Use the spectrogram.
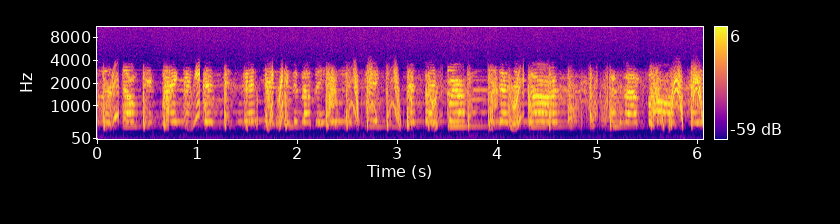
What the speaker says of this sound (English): To give it a cool effect, I added these scratches from Effectrix.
